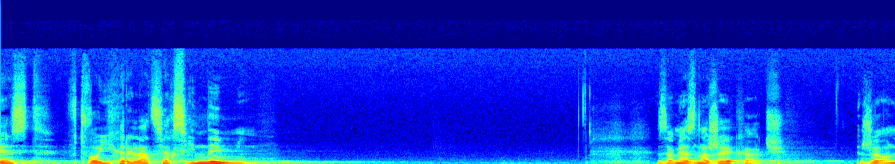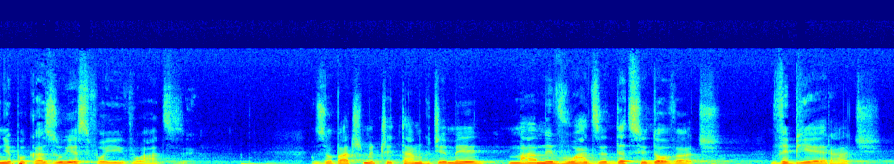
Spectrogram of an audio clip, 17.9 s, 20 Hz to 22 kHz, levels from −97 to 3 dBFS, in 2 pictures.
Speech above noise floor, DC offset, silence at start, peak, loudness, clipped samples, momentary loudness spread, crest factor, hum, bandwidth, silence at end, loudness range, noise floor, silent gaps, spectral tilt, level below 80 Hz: 39 dB; under 0.1%; 0 s; -4 dBFS; -24 LUFS; under 0.1%; 20 LU; 20 dB; none; 15.5 kHz; 0.25 s; 8 LU; -63 dBFS; none; -7.5 dB/octave; -42 dBFS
